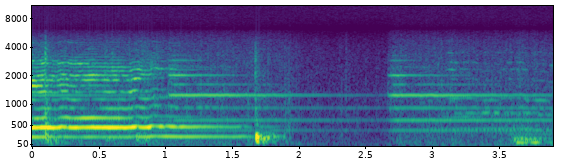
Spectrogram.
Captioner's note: clock chimes; tense haunting music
